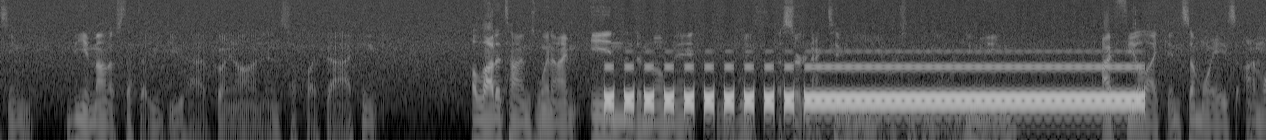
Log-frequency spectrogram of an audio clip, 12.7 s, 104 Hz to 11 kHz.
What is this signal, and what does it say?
Telephone call progress tone (North American plan), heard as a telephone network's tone, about 350, 440 Hz, 0.1 s on and 0.1 s off, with speech in English. Stutter dial tone.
